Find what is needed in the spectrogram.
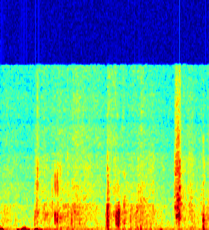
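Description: Faint footsteps on a gritty sandstone and dirt trail, a few separate steps.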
